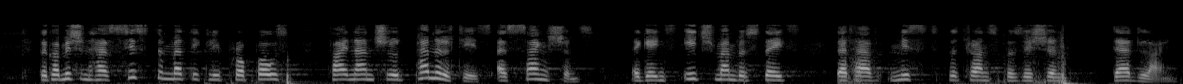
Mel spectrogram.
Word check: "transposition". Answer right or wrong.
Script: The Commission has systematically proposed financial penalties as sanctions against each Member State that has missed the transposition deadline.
right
